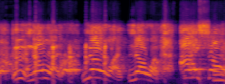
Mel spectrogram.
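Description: Pet dogs bark in a home in short, agitated bursts, some sounding close and loud, with yips and whines mixed in and people talking over the noise.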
